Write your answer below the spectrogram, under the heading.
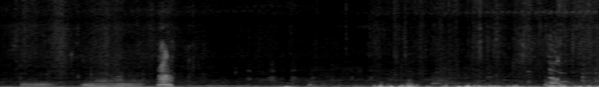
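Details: A male dog, running, gives short whimpering whines with stacked harmonics in the first two seconds and a sharp yelp, followed by low rumbling, movement and ground noise.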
